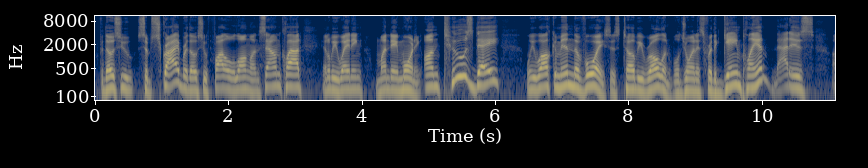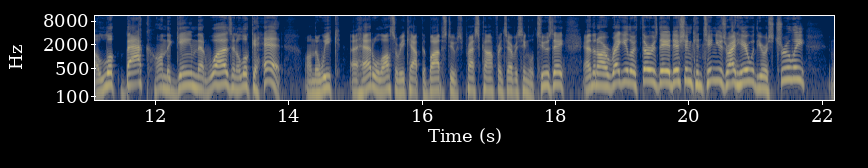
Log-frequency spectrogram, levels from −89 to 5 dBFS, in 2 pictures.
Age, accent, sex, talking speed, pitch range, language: 30-49, American, male, 205 wpm, 130-180 Hz, English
